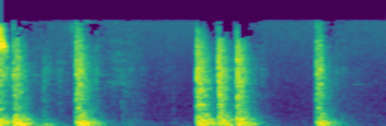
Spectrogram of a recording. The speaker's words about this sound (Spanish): Max parece estar clavando algo contra la puerta. Luego se marcha.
